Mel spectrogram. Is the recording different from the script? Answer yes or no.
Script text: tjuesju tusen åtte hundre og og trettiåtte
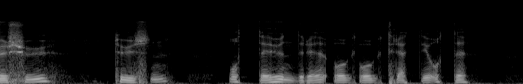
no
